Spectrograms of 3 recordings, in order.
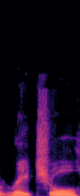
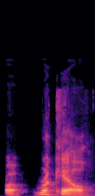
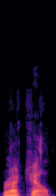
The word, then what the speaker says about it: Raquel: it is featuring a San Francisco police investigator Rachel Lang is that how you pronounce it Raquel Raquel Lang y ra Raquel thank you for correcting me by the way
